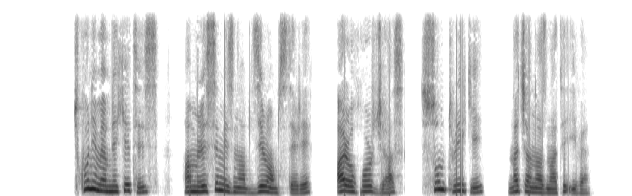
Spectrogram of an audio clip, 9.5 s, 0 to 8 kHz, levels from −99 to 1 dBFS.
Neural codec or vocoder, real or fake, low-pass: none; real; 7.2 kHz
